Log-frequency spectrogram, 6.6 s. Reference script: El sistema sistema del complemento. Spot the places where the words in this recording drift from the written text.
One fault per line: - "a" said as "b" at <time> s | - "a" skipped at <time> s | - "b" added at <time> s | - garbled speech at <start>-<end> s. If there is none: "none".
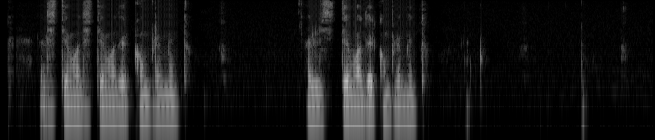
none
